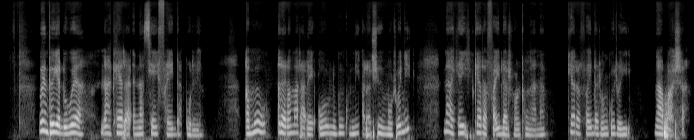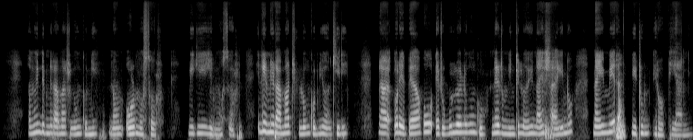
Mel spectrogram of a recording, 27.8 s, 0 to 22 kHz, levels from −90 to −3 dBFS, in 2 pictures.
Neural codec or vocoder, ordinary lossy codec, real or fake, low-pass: codec, 44.1 kHz, 2.6 kbps, DAC; none; fake; none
